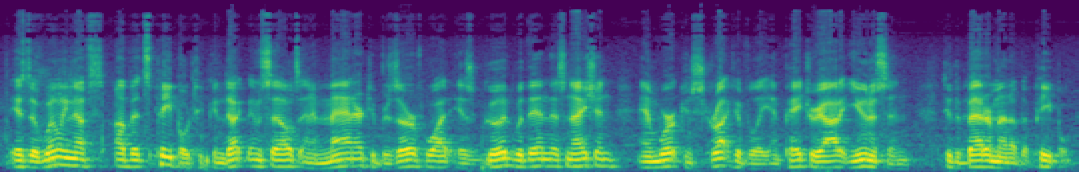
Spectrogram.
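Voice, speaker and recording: Over noticeable background noise, a man speaks at a fairly quick pace. His pitch is medium, with ordinary pitch variation. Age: 60s. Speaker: county commissioner. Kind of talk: public meeting speech, partly reading a prepared statement. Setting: county commission meeting. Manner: formal.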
